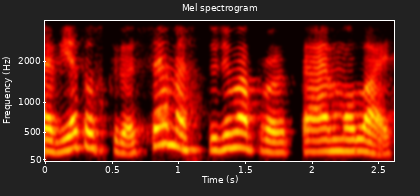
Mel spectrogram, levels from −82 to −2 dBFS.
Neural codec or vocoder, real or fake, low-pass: codec, 16 kHz in and 24 kHz out, 1 kbps, XY-Tokenizer; fake; 3.6 kHz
